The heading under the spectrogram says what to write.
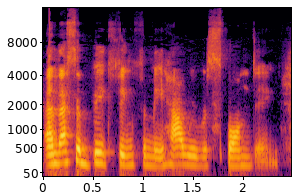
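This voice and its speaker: Fairly quick in pace, a woman's voice comes through dry and close with no echo. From London, England. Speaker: spiritual talk show host. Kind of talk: casual chat. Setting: live video stream.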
